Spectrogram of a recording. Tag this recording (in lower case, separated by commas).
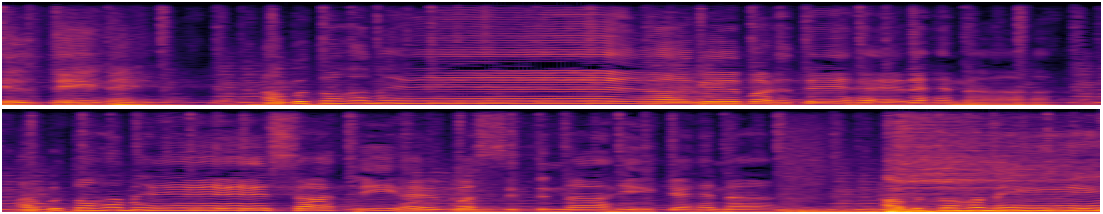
music of bollywood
